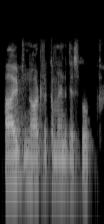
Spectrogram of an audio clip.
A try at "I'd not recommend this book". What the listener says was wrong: you want to stress on this okay you're not going to stress on recommend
